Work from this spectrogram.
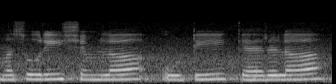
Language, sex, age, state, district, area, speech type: Sindhi, female, 30-45, Delhi, South Delhi, urban, spontaneous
